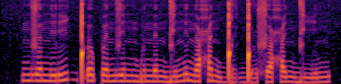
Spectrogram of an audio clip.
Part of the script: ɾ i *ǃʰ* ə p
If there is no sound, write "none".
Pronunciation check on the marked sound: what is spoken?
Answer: ǃʼ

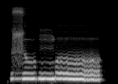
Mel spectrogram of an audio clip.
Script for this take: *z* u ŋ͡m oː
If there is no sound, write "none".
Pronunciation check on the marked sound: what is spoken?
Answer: z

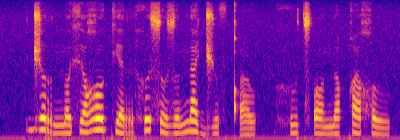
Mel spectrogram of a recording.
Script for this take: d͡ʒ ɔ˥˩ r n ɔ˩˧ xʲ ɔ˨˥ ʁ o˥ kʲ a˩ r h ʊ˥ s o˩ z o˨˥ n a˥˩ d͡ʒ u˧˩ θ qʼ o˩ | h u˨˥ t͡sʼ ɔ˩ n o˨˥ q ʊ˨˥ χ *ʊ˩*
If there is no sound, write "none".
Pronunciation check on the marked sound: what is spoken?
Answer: u˩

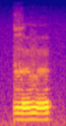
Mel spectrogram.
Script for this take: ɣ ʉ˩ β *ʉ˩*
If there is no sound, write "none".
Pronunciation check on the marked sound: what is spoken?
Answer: ʉ˩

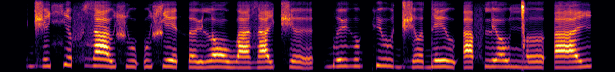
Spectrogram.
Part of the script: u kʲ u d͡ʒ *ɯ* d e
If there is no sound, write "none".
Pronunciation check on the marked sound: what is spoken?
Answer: ɤ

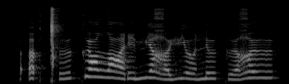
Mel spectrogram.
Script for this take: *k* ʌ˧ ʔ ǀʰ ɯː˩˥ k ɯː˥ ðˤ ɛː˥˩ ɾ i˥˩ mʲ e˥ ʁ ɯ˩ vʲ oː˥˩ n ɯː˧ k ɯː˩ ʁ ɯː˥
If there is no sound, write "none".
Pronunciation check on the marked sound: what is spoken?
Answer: ʔ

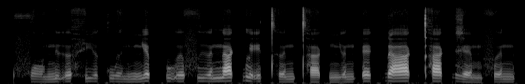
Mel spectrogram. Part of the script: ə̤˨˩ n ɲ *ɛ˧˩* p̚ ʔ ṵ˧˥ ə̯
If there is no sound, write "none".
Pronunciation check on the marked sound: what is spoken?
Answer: ɛ˦˥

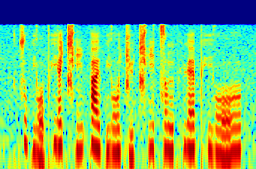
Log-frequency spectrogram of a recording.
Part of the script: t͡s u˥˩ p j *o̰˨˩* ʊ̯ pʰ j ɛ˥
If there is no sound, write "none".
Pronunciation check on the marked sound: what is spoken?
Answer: o̰˨˩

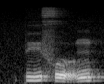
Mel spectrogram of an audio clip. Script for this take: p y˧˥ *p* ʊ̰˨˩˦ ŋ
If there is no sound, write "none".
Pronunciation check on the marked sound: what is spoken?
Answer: f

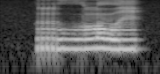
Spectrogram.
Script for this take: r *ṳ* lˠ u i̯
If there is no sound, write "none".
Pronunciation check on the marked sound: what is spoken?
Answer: ṳ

